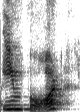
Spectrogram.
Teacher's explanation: primary stress on the first syllable, and next one is secondary stress.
